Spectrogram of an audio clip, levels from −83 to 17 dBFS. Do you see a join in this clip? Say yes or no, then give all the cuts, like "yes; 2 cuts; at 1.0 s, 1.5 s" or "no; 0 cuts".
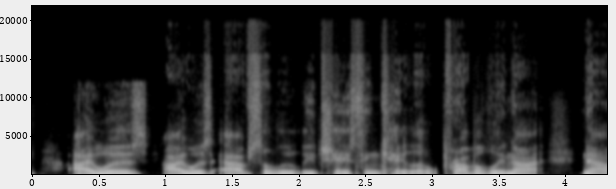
yes; 2 cuts; at 0.9 s, 3.0 s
